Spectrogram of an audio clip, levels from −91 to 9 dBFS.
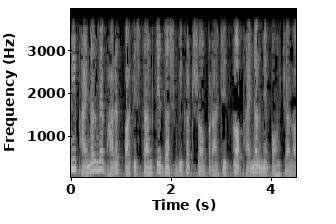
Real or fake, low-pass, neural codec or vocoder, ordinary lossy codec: real; 3.6 kHz; none; none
